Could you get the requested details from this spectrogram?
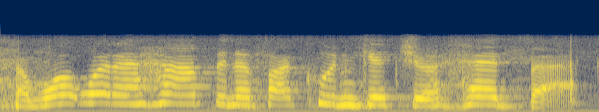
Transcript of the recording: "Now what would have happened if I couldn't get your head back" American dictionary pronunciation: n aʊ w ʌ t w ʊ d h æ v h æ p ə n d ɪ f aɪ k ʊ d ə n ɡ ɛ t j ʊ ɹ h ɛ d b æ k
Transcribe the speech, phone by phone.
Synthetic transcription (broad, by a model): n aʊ w ʌ t w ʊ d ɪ h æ p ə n ɪ f aɪ k ʊ d n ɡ ɛ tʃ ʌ ɹ h ɛ d b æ k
